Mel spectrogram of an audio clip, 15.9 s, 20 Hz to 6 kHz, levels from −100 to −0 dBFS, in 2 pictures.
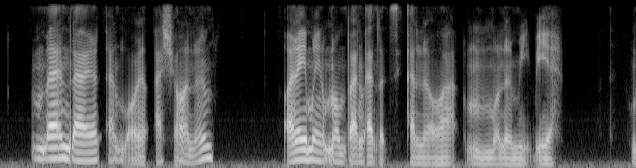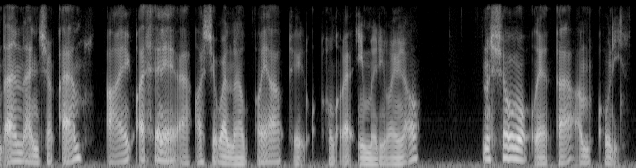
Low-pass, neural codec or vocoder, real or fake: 5.4 kHz; autoencoder, 22.05 kHz, a latent of 192 numbers a frame, VITS, trained on many speakers; fake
